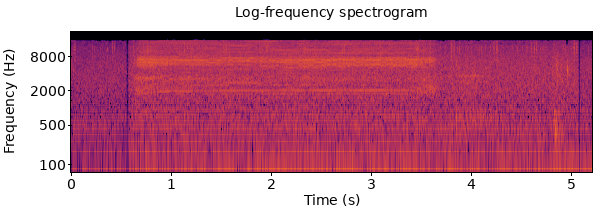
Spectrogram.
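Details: Nerf blaster flywheel motor on a test battery pack: spins up to a steady, high, clean whine for about three seconds, then stops. A Rhino motor showing normal bearing sound, compared with rough-bearing motors.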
